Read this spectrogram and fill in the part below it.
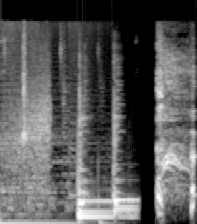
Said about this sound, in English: You okay? Sorry, I can't sleep with this cough.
